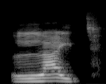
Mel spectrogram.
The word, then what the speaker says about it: light: ahí en medio no no es necesario la gh Simplemente no se pronuncia lo que debemos de pronunciar nada más es el hay entonces vamos a decir Hi significa alto vamos a decir light Lights para luz light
